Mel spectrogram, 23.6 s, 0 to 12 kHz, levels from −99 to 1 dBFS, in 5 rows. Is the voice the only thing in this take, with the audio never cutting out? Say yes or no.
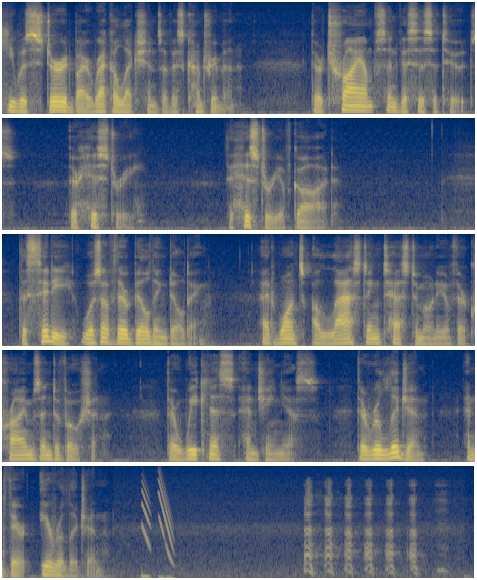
no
